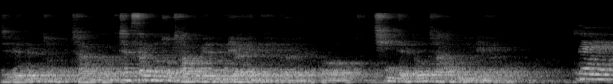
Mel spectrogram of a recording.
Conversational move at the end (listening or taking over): taking over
